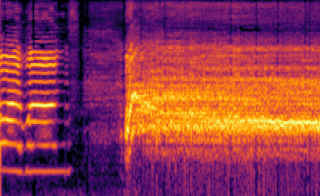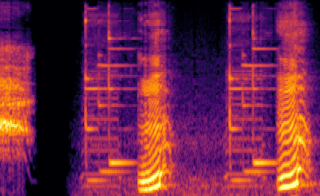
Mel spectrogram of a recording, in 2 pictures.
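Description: A short sung phrase, then a loud drawn-out scream of about two seconds that cuts off sharply. After a brief gap, a chiming music loop starts, a ding-dong figure with a rising swoop repeating about every second and a half.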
